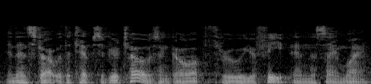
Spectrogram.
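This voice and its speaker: A man giving guided meditation instruction as a teacher, calm and measured, pausing between short phrases. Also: rumbling low. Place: meditation center talk. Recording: muffled recording with faint background noise.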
